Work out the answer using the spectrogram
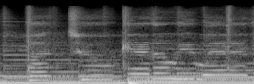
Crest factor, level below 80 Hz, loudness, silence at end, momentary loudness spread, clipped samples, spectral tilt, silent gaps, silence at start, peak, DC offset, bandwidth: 12 dB; -18 dBFS; -16 LUFS; 0 s; 2 LU; under 0.1%; -5 dB/octave; none; 0 s; -2 dBFS; under 0.1%; 17 kHz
